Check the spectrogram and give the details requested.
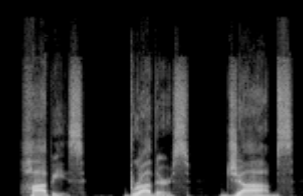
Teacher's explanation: Let's practice that voiced Z sound. It should vibrate in your throat. Put your hand on your neck and feel it.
